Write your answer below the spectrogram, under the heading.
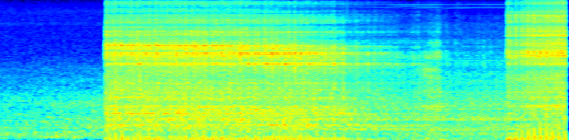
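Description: A hand-held gouge cutting a spinning wooden bowl blank on a wood lathe: a loud, hissing shaving noise that starts suddenly about a second in and eases off after a couple of seconds. A second cut starts near the end.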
